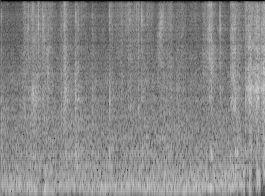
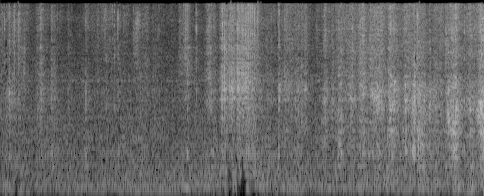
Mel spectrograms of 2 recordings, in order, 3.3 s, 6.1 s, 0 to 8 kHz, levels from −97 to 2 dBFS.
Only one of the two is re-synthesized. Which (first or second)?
first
